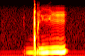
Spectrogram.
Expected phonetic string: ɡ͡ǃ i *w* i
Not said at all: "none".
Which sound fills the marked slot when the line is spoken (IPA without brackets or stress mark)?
j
